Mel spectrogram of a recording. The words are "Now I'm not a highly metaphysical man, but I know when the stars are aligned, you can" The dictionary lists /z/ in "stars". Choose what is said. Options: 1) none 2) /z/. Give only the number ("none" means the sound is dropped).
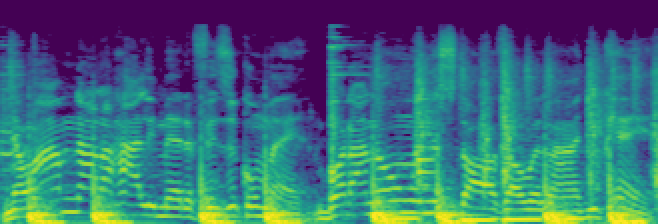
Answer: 2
